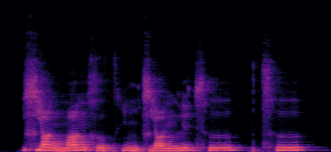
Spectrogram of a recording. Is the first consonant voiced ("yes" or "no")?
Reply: no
